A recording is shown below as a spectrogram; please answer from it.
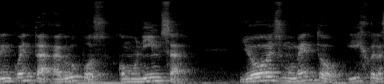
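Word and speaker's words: NJMZ: Bueno, Nimsa se escribe n eh Jés, a pesar de que se pronuncia Nimsa, perdón.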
